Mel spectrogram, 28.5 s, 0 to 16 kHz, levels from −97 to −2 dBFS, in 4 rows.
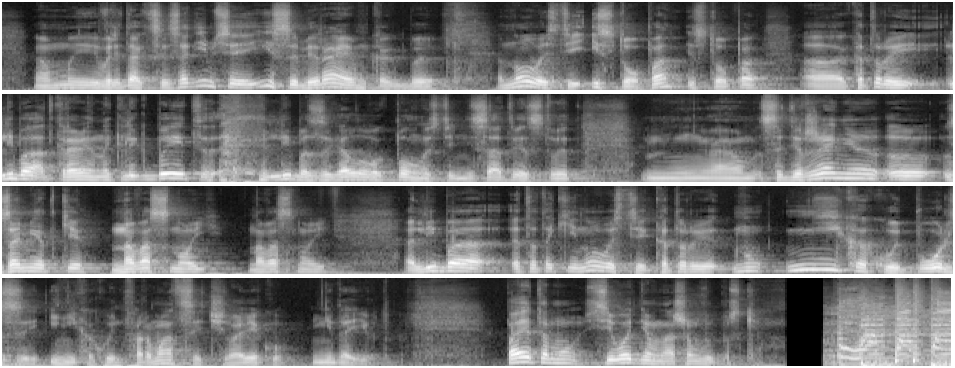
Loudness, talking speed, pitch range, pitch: -16 LUFS, 100 wpm, 100-140 Hz, 120 Hz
